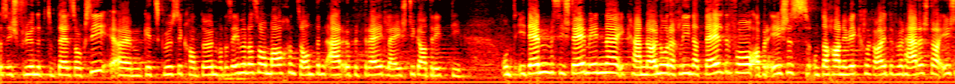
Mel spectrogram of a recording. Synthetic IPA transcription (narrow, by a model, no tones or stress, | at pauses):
ɑsɪʃfryənəɾt͡sʊmtɛɪlsoːksiːɛmɡ̥ɪtskʋʏsikʰɑntøːnʋodɑsɪmːəɾnɔsoːmɑχənsɔnd̪ənæːɾʏb̥əɾt̪ɾɛɪtlɛɪʃtiɡəɑd̥ɾɪti | ʔʊndɪdɛmsiʃteːmɪnːəɪkʰχɛnːəœʊnʊːɾəχliːnətɛɪld̪əɾfoːʔɑ̰bəɾʔɪʃəsʊnt̚d̥ɑːχɑniʋɪɾkʰlɪχœɥdəɾføːɾɦæɾəʃtɑːʔɪʃ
